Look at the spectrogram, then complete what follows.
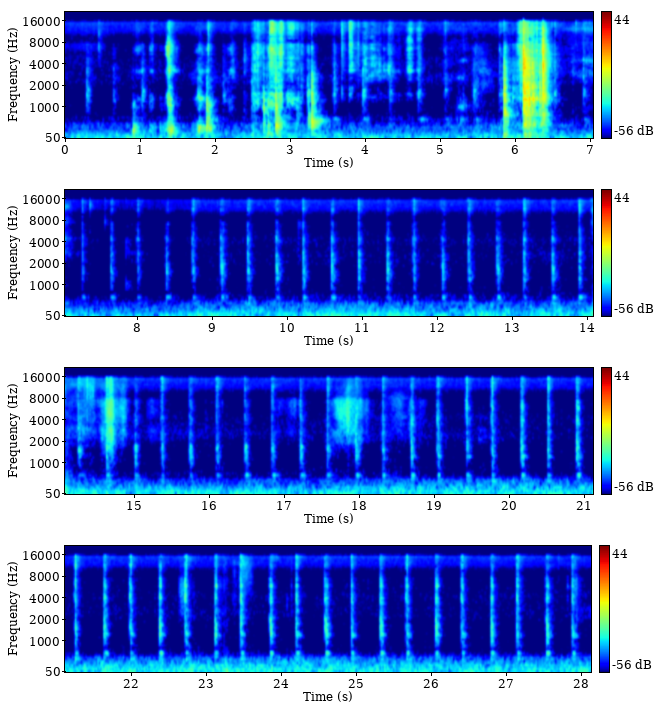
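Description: Seth Thomas Adamantine mantel clock's movement ticking steadily, its replacement movement running. A few handling knocks come in the first few seconds, with a louder clatter about six seconds in.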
